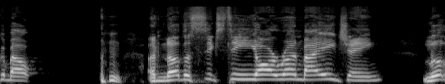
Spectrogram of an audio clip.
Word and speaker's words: Achane: His name is pronounced A-Chain. Okay. A-Chain.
